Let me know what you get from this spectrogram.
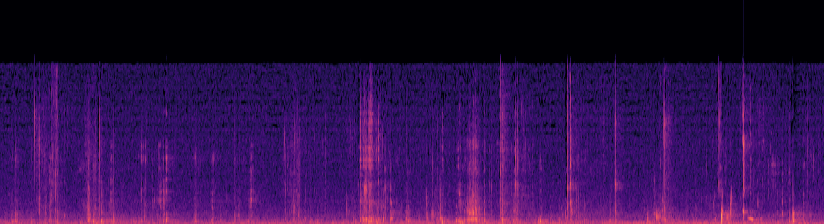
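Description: A person chewing a hamburger, with many short wet mouth clicks and smacks. About three and a half seconds in comes a sip through a drinking straw from a cup, then the chewing goes on.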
